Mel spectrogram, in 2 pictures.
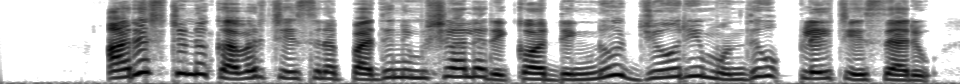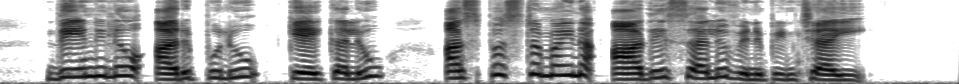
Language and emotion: Telugu, neutral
